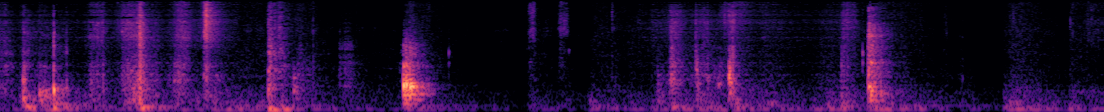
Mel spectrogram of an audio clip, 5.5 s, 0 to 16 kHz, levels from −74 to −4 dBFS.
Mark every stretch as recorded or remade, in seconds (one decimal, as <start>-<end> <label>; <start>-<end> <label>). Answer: 0.0-1.2 remade; 1.2-3.2 recorded; 3.2-4.3 remade; 4.3-5.5 recorded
